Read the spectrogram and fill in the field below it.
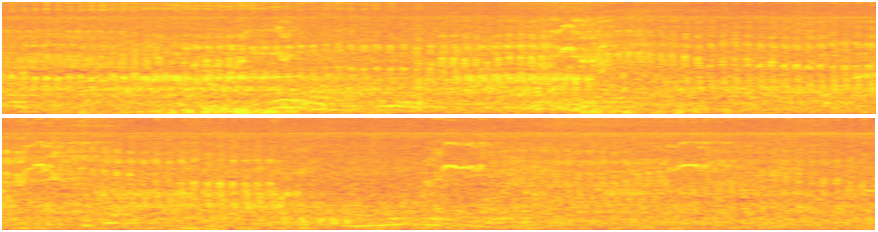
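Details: A capybara herd at Nagasaki Bio Park sings together on its way to the breeding male Toku, who joins in. Rapid pulsed, trilling notes with short upswept chirps repeat several times a second over a steady high hum.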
